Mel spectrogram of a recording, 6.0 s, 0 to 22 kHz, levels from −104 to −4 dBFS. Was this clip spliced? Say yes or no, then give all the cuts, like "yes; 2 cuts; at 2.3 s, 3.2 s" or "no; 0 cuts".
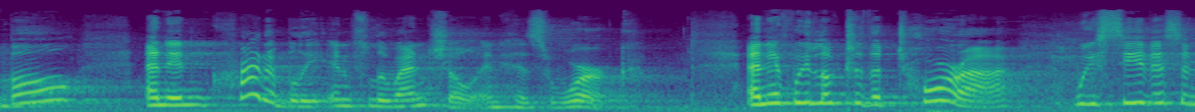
no; 0 cuts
